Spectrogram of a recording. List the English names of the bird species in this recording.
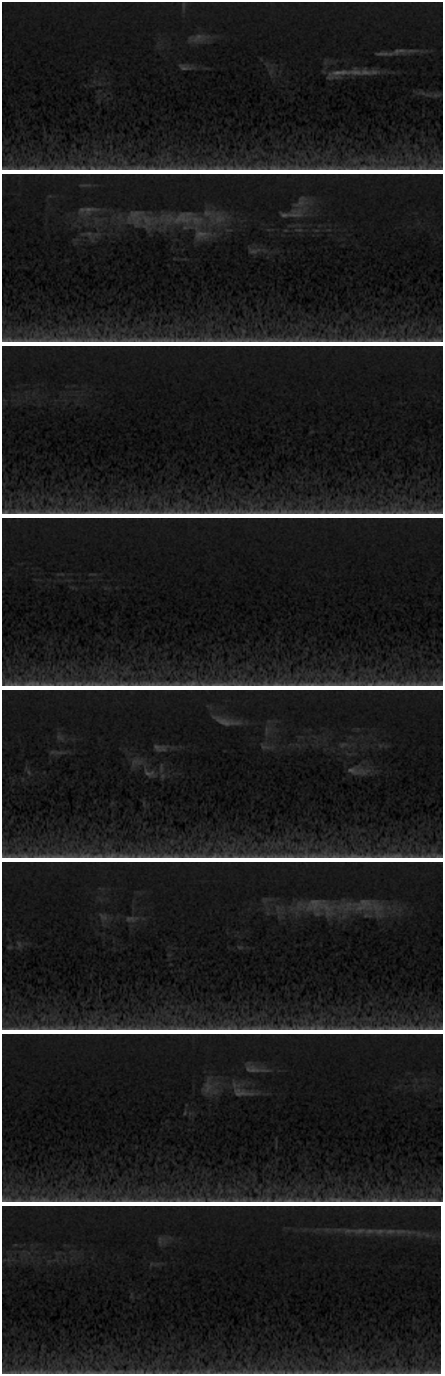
Gray Catbird, Common Yellowthroat, Downy Woodpecker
